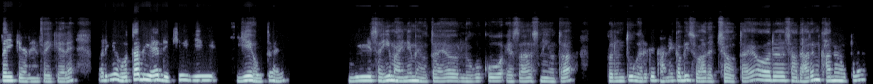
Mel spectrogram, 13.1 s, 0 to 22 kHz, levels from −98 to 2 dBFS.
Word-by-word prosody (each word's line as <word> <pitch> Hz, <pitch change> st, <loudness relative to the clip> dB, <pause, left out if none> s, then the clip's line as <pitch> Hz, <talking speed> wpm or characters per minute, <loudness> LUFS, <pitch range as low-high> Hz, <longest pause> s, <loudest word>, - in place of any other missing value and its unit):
सही 180 Hz, -1 st, +7 dB
कह 150 Hz, -, -1 dB
रहे 145 Hz, -, -6 dB
हैं, 145 Hz, -, -5 dB
सही 140 Hz, -1 st, -6 dB
कह 140 Hz, +1 st, -7 dB
रहे 155 Hz, +5 st, -4 dB
हैं। 190 Hz, -, -5 dB, 0.4 s
और 185 Hz, +1 st, 0 dB
ये 230 Hz, +4 st, +1 dB
होता 180 Hz, +7 st, +5 dB
भी 230 Hz, -, +8 dB
है 215 Hz, +2 st, +7 dB
देखिए 185 Hz, +4 st, +2 dB, 0.2 s
ये, 195 Hz, -1 st, +3 dB, 0.3 s
ये 190 Hz, +5 st, +6 dB
होता 155 Hz, +3 st, -1 dB
है। 155 Hz, -, -4 dB, 1.1 s
ये 180 Hz, +3 st, +3 dB
सही 185 Hz, +1 st, +1 dB
मायने 175 Hz, -2 st, +3 dB
में 180 Hz, -1 st, +5 dB
होता 155 Hz, +1 st, -6 dB
है 155 Hz, +2 st, -4 dB
और 165 Hz, -1 st, -3 dB
लोगों 150 Hz, +1 st, -7 dB
को 170 Hz, -, -2 dB, 0.2 s
एहसास 150 Hz, +2 st, -7 dB
नहीं 155 Hz, -2 st, -3 dB
होता। 150 Hz, +4 st, -4 dB, 0.6 s
परंतु 170 Hz, +3 st, -1 dB
घर 165 Hz, -3 st, -3 dB
के 185 Hz, -, +2 dB
खाने 165 Hz, 0 st, -6 dB
का 185 Hz, -, -1 dB
भी 205 Hz, -, +3 dB
स्वाद 155 Hz, -5 st, -4 dB
अच्छा 150 Hz, +2 st, -7 dB
होता 150 Hz, +1 st, -7 dB
है 190 Hz, +6 st, -5 dB
और 205 Hz, -3 st, +1 dB, 0.2 s
साधारण 165 Hz, +6 st, 0 dB
खाना 180 Hz, 0 st, +2 dB
होता 185 Hz, +4 st, -2 dB
है। 225 Hz, -, -6 dB
170 Hz, 205 wpm, -22 LUFS, 155-185 Hz, 1.1 s, भी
